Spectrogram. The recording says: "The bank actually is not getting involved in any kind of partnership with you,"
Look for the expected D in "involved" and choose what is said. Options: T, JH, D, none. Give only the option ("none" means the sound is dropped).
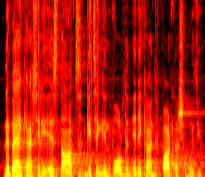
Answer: D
